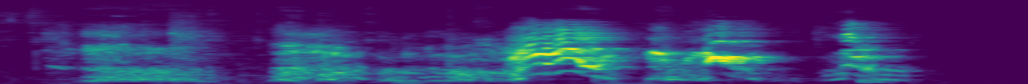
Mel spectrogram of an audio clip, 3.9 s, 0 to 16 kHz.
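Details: Two black Shiba Inu puppy brothers born on 30 January, playing with harsh, raspy little growls and yappy bursts, rising into squeaky grumbles, about six bursts over three and a half seconds.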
